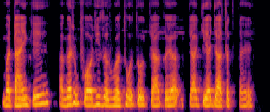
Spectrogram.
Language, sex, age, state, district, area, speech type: Urdu, female, 60+, Delhi, North East Delhi, urban, spontaneous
